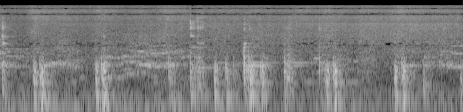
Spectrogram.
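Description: A spoon scraping repeatedly around a large metal kadai as shallots and green chillies are stirred, about two to three strokes a second. Under it is a steady sizzle of them frying gently in oil on a low flame.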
